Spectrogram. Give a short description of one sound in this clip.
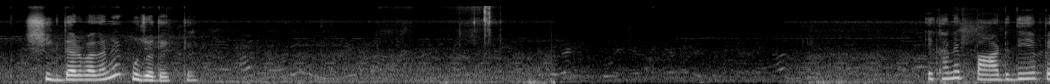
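A crowd of people chatter and murmur nearby.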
